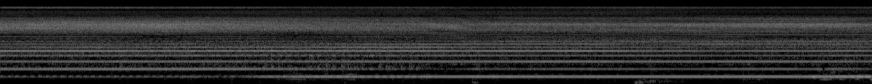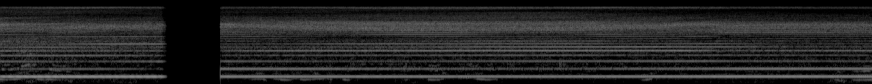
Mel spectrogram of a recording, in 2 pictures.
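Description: Small electric DC motors running steadily, spinning the main and tail rotors of a homemade model helicopter: a steady high-pitched whine with a hiss. It cuts out for about half a second a little after ten seconds in, then resumes.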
